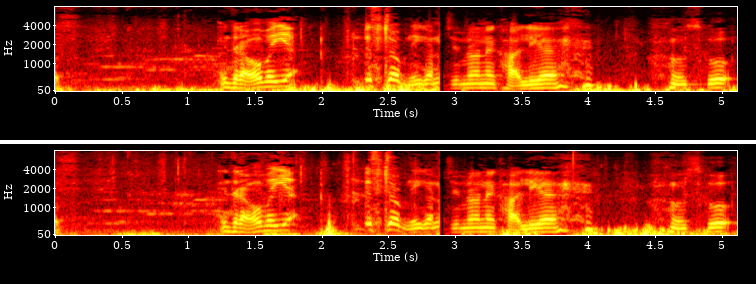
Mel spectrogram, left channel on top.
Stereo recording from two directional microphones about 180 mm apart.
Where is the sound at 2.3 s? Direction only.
15° left (ahead or behind).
